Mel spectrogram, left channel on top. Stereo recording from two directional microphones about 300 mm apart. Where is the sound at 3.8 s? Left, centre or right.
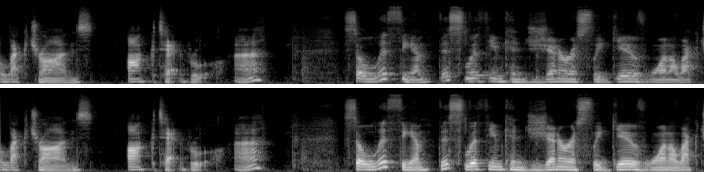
Right.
